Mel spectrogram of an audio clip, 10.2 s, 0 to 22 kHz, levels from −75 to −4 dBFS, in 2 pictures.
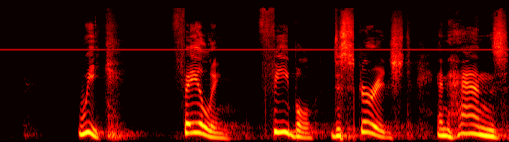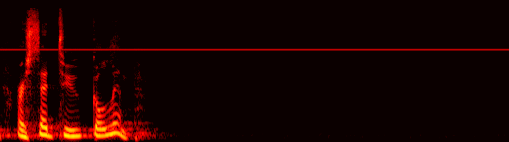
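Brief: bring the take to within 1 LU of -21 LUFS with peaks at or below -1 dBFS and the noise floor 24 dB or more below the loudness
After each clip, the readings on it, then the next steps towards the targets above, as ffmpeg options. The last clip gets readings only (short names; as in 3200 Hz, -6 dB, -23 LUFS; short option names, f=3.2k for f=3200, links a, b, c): steady tone 5200 Hz; tone level -52 dBFS; loudness -29.0 LUFS; peak -12.0 dBFS; loudness target -21.0 LUFS
-> -af "bandreject=f=5.2k:w=30"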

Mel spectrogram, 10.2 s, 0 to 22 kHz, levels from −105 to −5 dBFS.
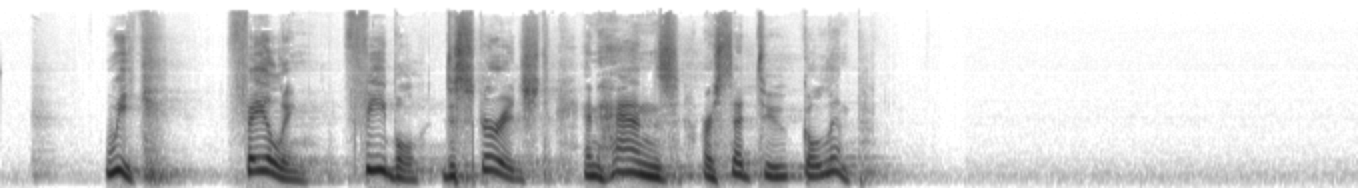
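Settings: steady tone none; loudness -29.0 LUFS; peak -12.0 dBFS; loudness target -21.0 LUFS
-> -af "volume=8dB"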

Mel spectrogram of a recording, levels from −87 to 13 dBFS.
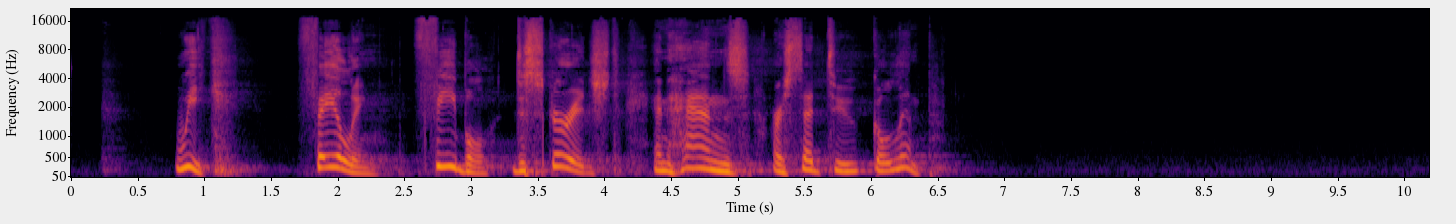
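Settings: loudness -21.0 LUFS; peak -4.0 dBFS; noise floor -72 dBFS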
